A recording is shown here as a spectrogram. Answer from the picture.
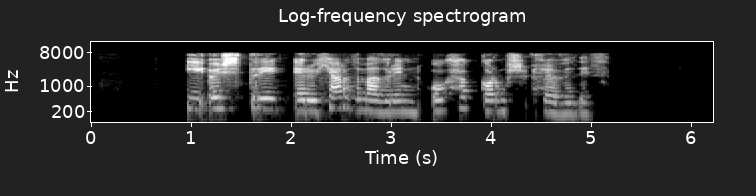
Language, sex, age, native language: Icelandic, female, 20-29, Icelandic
